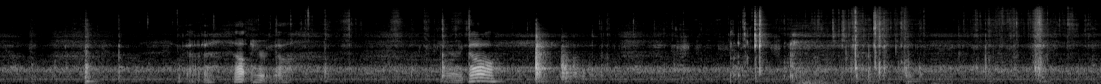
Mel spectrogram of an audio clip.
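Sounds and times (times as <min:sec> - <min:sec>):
knife tearing plastic wrap: 0:07.3 - 0:11.0.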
